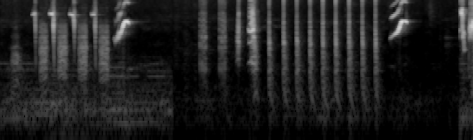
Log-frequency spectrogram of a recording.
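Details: Starling chicks calling: bursts of sharp, high squawks in quick runs, a few upward-swept whistled notes, then a train of evenly spaced short chirps about five per second, with gaps of silence between bouts.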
